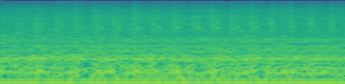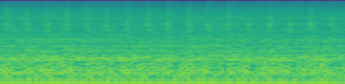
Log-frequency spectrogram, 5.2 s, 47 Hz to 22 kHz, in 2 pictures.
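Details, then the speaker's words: 2015 Chevy Camaro SS RS convertible (2SS), just started: fast light ticking about three per second at idle, oil pressure about 60 psi, charging 14.5 V; owner suspects a stuck or unpumped lifter that may clear. "I'm hoping that ticking goes away. I'm sure this thing is, you know, it's got a stuck lifter or a lifter that's not pumped up or something."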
